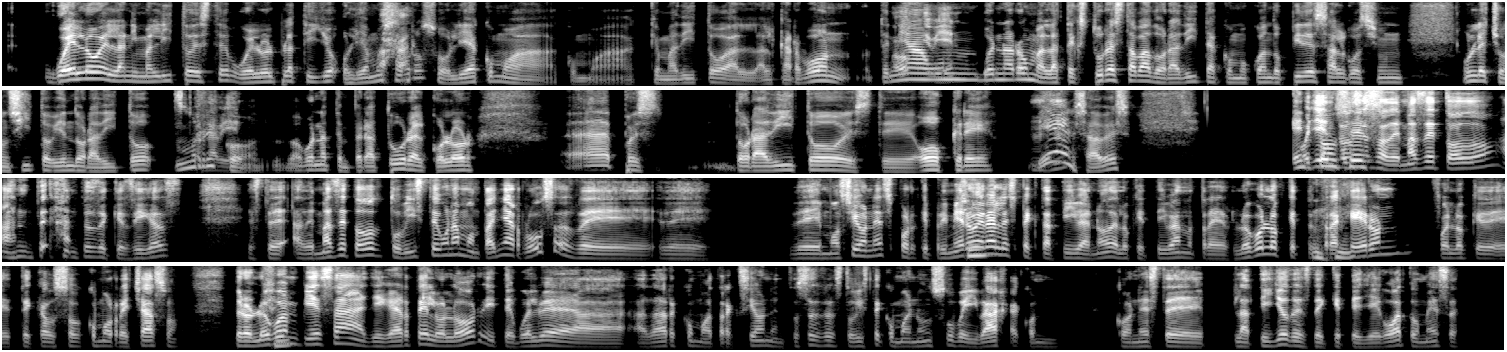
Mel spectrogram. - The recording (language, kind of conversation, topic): Spanish, podcast, ¿Qué comida probaste durante un viaje que más te sorprendió?
- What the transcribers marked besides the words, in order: other background noise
